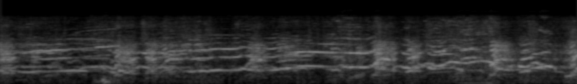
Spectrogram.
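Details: Several Siberian Huskies at a race in East Anglia give a continuous chorus of excited yips, whines and yelps, overlapping wavering high-pitched cries rising and falling throughout with no pauses.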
